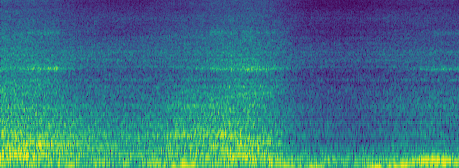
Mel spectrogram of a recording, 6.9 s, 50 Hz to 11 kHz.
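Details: BMW F15 while driving: a faint, thin high whistle sits steadily over the engine and road noise, pointing to a whistling turbo.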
